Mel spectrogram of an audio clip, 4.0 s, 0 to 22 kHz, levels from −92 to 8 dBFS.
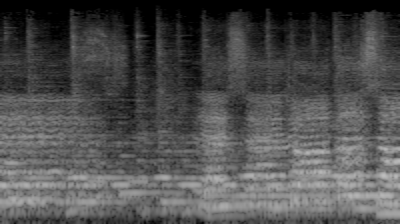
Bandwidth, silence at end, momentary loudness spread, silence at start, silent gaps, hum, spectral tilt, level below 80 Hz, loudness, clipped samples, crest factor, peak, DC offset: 19 kHz; 0 s; 10 LU; 0 s; none; none; -4 dB/octave; -70 dBFS; -26 LUFS; under 0.1%; 16 dB; -10 dBFS; under 0.1%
